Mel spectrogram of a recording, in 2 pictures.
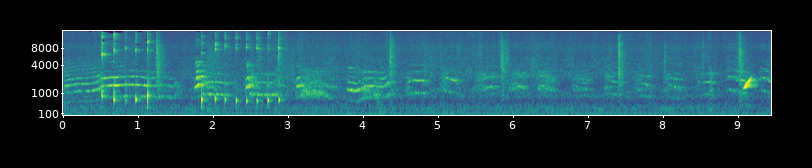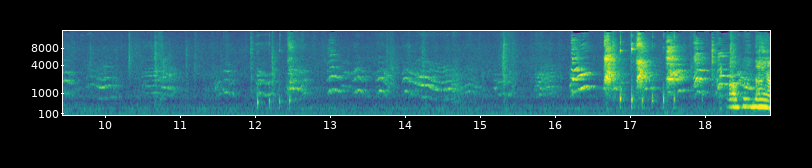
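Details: Young female puppy just past six weeks of age, recorded March 17, whimpering and squeaking in short, uneven bursts, with quiet gaps and louder yelping near the end. Sharp knocks and handling clicks sound throughout.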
